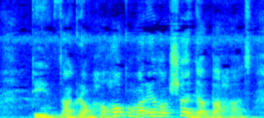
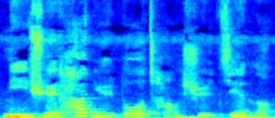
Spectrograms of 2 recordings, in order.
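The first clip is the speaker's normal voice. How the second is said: slow, careful reading of the Chinese sentence; slow Mandarin demonstration; slow model sentence; much slower than usual. Shown as a demonstration. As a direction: read it out slowly for learners to follow. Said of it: "Ini dua kata ini".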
